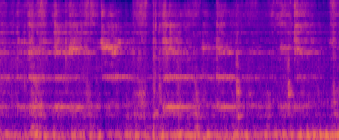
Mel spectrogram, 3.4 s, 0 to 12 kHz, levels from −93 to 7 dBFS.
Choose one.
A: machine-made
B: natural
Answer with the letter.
A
